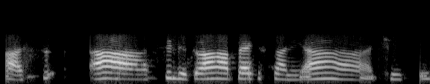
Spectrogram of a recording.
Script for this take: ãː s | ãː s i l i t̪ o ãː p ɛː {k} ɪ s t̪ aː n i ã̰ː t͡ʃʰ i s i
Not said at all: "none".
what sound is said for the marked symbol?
k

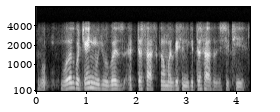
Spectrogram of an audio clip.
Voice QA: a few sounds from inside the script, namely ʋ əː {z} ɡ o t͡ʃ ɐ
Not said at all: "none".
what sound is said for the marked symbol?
z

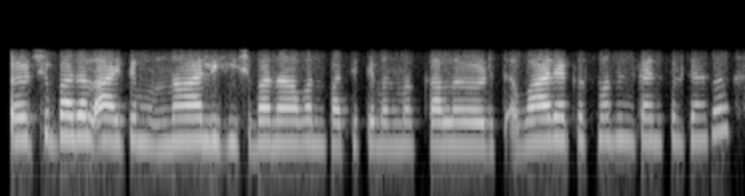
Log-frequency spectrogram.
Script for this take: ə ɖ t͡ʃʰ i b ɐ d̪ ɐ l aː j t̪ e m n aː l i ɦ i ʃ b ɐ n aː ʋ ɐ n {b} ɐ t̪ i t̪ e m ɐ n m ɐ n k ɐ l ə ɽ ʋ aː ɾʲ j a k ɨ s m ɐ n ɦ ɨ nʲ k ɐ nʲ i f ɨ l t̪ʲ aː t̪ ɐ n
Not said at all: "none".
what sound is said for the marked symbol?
p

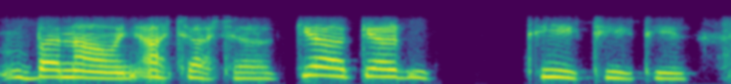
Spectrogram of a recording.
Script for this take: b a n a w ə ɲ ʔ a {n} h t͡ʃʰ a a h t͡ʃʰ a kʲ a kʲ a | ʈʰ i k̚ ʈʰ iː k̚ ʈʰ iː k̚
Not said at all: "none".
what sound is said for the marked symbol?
none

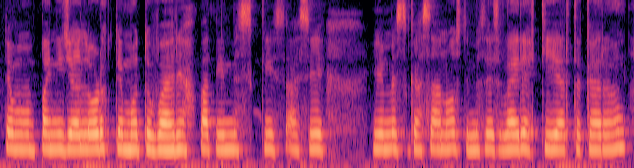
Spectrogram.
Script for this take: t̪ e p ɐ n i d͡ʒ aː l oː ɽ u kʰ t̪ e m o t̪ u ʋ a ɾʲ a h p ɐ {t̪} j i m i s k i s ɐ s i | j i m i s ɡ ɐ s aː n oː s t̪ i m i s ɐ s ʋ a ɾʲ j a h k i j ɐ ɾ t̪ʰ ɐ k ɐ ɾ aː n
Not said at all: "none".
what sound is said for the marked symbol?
t̪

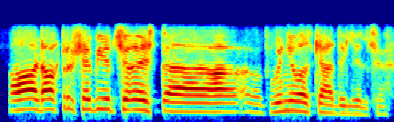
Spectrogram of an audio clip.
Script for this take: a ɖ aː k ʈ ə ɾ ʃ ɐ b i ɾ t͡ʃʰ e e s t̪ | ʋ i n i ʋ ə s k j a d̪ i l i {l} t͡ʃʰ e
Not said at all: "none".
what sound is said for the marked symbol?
l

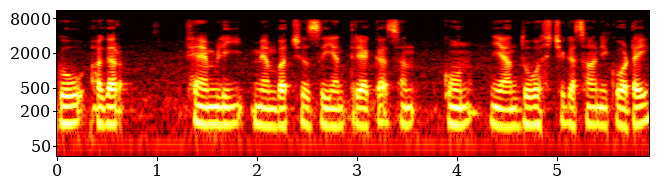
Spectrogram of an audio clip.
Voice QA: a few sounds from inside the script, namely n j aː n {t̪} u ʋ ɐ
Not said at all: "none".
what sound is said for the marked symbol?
d̪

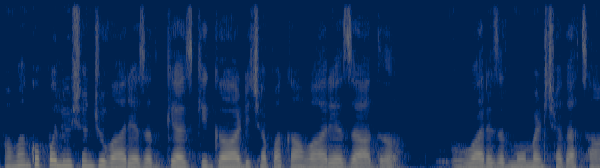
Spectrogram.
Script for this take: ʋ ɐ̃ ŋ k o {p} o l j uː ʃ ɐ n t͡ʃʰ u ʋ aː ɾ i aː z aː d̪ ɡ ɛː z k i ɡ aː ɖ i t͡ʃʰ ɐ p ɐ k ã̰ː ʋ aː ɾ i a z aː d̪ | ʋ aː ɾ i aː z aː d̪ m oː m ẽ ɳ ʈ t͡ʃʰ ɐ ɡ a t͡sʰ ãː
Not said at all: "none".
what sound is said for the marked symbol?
p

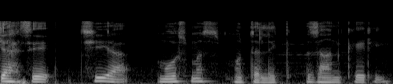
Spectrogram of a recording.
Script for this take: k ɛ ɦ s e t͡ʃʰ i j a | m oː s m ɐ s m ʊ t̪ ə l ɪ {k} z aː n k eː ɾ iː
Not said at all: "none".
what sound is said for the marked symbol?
k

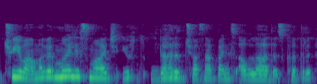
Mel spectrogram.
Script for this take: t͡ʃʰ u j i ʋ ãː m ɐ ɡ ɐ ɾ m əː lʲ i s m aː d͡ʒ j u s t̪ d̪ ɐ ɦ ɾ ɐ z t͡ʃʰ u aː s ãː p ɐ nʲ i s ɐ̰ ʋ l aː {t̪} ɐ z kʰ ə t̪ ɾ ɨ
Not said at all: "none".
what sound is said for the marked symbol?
d̪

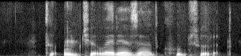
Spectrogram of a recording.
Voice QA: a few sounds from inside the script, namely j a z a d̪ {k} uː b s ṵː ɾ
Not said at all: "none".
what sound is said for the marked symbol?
kʰ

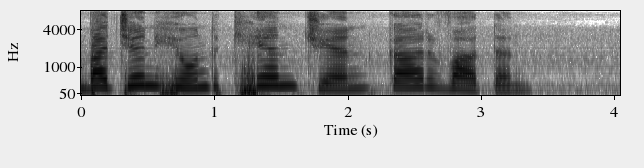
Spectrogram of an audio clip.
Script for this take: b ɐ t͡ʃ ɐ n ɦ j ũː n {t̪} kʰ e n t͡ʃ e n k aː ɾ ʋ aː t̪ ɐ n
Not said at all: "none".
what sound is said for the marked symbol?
d̪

